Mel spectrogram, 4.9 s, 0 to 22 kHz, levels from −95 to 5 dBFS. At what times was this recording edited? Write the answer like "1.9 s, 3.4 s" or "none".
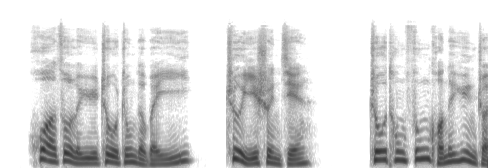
2.1 s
